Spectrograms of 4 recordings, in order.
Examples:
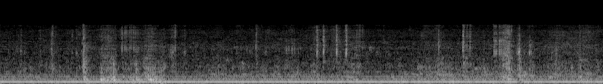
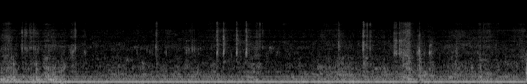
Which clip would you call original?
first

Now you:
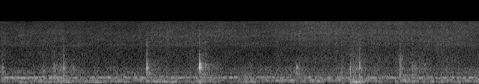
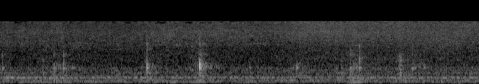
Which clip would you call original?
second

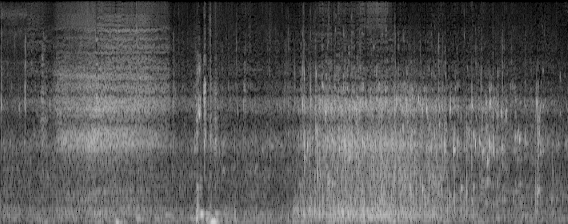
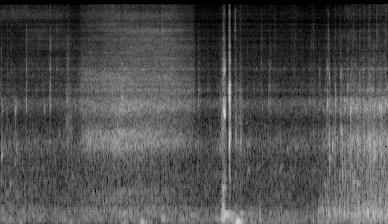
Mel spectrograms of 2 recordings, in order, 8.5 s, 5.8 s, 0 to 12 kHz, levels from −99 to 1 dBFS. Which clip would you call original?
first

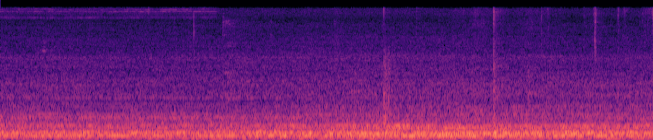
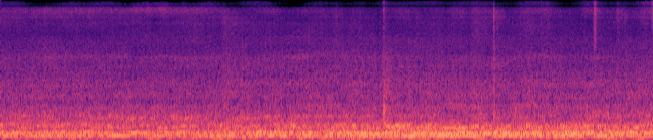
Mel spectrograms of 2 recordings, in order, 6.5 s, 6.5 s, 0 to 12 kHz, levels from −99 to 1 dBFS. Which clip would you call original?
first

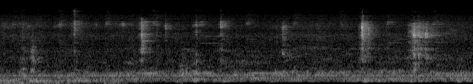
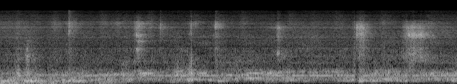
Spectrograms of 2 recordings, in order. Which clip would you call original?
first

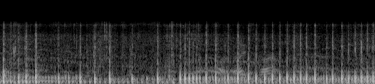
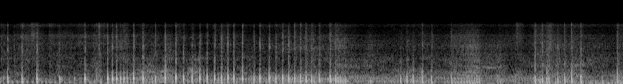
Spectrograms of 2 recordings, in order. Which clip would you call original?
first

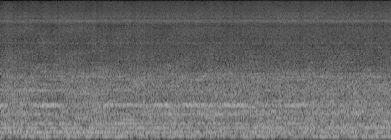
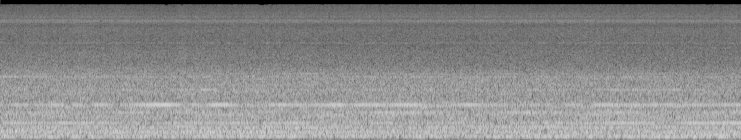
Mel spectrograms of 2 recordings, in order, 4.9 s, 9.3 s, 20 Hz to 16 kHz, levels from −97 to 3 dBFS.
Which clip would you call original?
second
